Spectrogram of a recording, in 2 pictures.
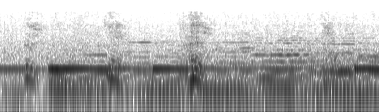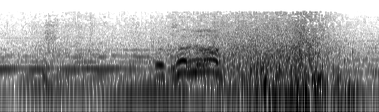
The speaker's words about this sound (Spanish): Sigue avanzando hacia el barco que se intuye lejano. Las olas van llegando de mayor tamaño conforme avanza.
